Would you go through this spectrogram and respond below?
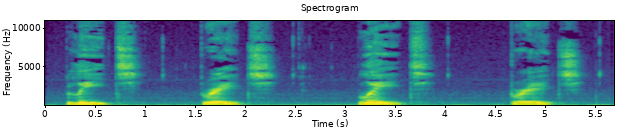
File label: "bleach breach", English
